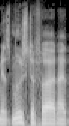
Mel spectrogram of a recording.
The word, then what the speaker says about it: Mustafa: Mustafa it's not Clump actually he's made it very clear on a number of of videos on social mediaa that Mustafa is how it's pronounced and the reason he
